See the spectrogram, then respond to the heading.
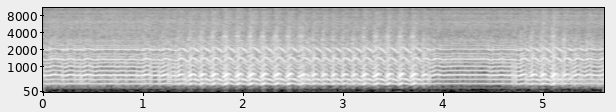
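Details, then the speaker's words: Free curbside Troy-Bilt TB240 self-propelled mower with a Honda engine, after a carburetor clean, warm and at full throttle without choke: the single-cylinder engine hunts up and down about four times a second. It runs well only on choke; owner suspects the carb is still dirty and running lean. Surging. "I'm thinking that the carburetor is still dirty because it cannot run on full run like that too much air too much is mixing with the fuel so means the carburetor still work"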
